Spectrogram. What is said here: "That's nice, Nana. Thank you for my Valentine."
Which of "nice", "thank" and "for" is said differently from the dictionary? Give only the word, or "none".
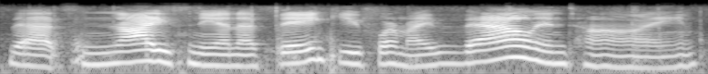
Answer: none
